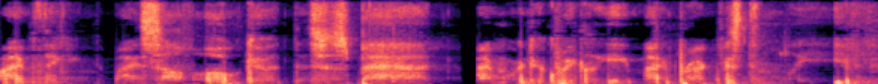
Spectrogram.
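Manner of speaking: hushed, breathy whisper. Thinking in character after overhearing a worrying conversation: whispering. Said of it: "I'm whispering because I'm being very quiet".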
